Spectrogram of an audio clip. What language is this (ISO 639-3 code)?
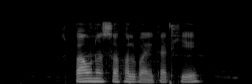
nep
